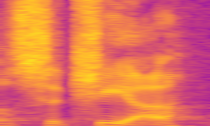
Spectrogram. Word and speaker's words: Tsuchiya: partner of the week uh because uh Carl suchia proper pronunciation good is a partner helmuth and Johnson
